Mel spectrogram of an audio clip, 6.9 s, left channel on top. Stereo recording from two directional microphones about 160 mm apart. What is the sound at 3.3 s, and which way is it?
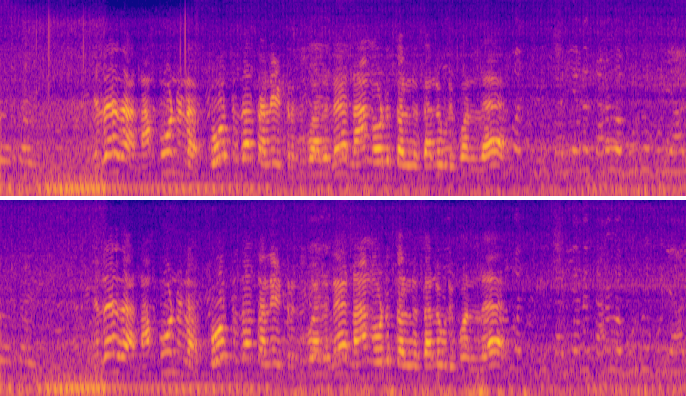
Speech, 15° right (ahead or behind).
